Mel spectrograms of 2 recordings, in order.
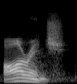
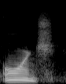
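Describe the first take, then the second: First: Orange is said in the standard way. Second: Orange is said in a nonstandard local way. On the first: "And they're going, it's it's orange" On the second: "One of my relatives could not say orange. He used to say orange"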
